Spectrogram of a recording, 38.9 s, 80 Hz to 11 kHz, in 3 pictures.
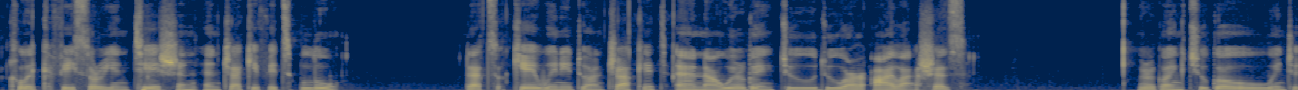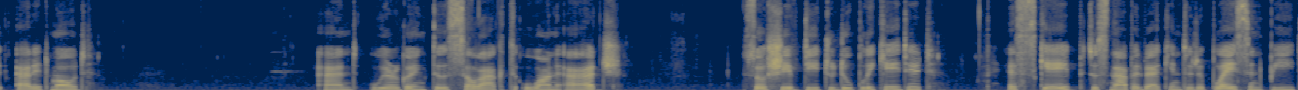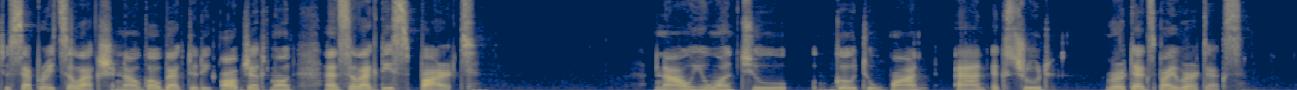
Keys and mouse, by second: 0.8-10.1 drag, 7.1 KP_1, 11.7-17.3 ctrl+drag, 16.3 KP_1, 17.3-21.9 middle drag, 17.8 Tab, 21.3 2, 21.9-22.6 drag, 22.6-32.5 shift+middle drag, 23.0 shift+d, 25.3 p, 26.8 Tab, 31.6 KP_1, 33.0-38.9 ctrl+middle drag, 34.5 Tab, 36.3 1, 37.1-37.5 drag, 38.1 e.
